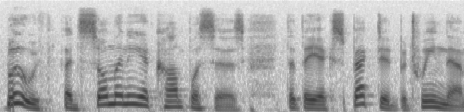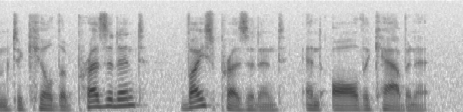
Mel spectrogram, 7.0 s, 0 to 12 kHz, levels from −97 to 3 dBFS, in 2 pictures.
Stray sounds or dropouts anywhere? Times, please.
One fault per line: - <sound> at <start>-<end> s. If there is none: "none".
none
